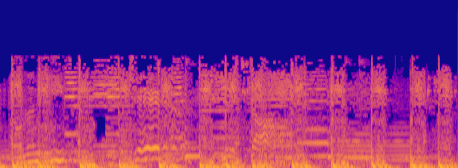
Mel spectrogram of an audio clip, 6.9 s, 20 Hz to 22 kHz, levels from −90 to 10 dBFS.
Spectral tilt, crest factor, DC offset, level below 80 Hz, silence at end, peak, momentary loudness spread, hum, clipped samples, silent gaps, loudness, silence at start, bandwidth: -9.5 dB/octave; 10 dB; 0.2%; -16 dBFS; 0 s; -4 dBFS; 3 LU; none; under 0.1%; none; -16 LUFS; 0 s; 5.8 kHz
